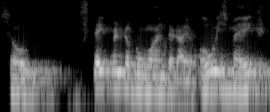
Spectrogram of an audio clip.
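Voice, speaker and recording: Audible room echo surrounds a man speaking at a very slow pace. His dark, mellow tone is somewhat breathy, with ordinary pitch variation. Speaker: Holocaust survivor. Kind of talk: testimony.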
